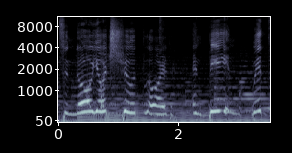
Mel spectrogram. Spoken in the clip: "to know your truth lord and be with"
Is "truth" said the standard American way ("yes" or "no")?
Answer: no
